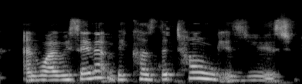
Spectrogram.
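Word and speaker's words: ث: So I'm going to quickly pronounce this letter for you, this one that's just highlighted, the Tha. And this is the letter we're looking at to pronounce it correctly.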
